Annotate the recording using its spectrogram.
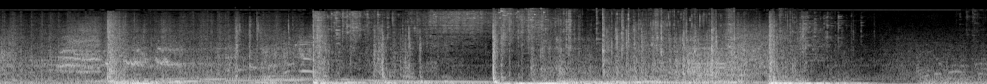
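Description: Metal scrapes and creaks as a vehicle tumbles.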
